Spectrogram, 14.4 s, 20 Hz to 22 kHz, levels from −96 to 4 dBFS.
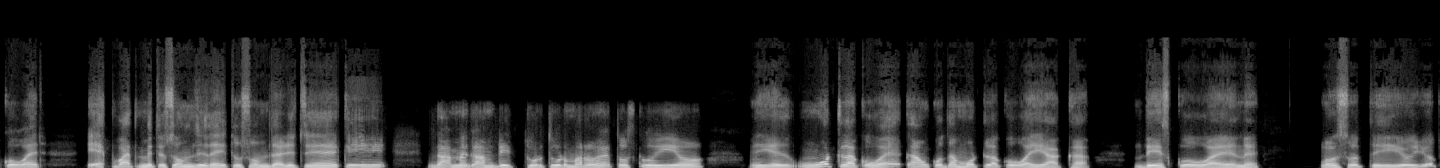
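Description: A call bitrate drop runs from 3.48 s to 7.53 s in this speech clip. The connection's bandwidth estimate fell and the encoder was pushed to spend far fewer bits, which fits a step down from around 32 kbps to about 9 kbps. At that rate the codec quantises coarsely and narrows its band from 20 kHz to 8 kHz, so the speech turns muffled and watery. It is at its worst for about 2 s before bitrate and brightness recover.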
